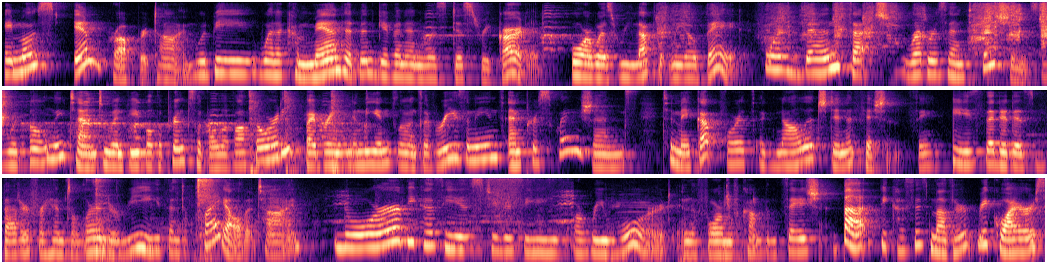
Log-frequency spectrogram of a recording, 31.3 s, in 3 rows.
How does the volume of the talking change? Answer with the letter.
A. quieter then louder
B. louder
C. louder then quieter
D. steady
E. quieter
D.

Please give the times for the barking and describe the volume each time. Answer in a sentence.
The barking can't be heard in this clip.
